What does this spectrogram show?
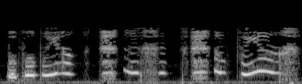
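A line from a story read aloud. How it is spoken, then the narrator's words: Crying pleading. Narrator (Chinese): 我哭着求他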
